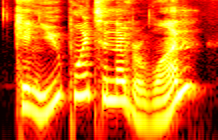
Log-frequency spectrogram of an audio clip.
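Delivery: very high, slow, loud cartoon-host voice. Asking the others a question as a Dora bit: Dora voice. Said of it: "let me do a Dora thing".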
